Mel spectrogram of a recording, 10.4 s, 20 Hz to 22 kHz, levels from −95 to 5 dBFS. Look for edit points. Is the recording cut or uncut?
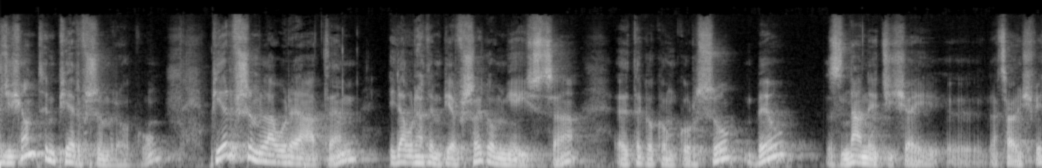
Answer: uncut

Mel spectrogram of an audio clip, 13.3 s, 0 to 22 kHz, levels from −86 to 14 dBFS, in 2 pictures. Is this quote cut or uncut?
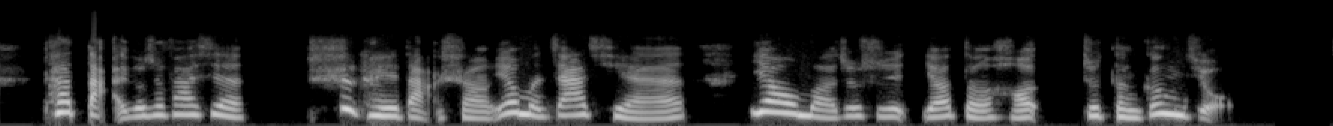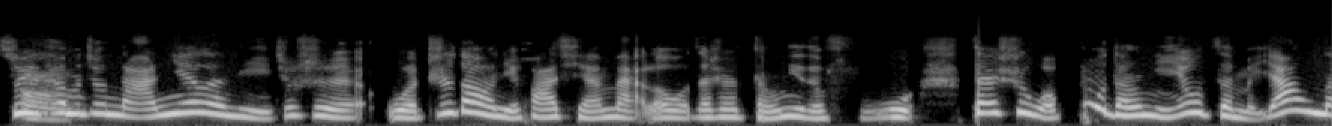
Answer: cut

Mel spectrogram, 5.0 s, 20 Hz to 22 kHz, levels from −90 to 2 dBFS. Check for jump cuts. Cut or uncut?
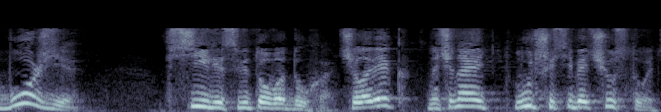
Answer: cut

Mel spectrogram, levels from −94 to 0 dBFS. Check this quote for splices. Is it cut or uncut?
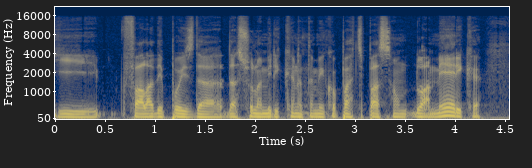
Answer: cut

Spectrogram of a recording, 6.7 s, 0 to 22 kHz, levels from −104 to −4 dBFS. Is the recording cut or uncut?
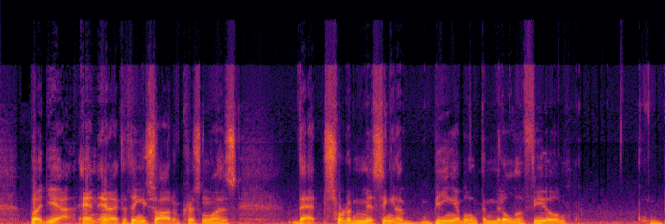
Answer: cut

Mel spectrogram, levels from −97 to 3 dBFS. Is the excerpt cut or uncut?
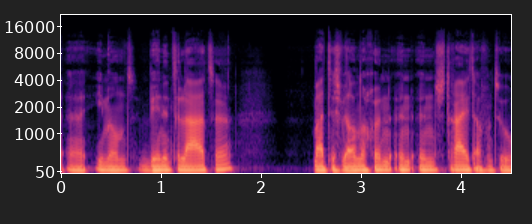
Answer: uncut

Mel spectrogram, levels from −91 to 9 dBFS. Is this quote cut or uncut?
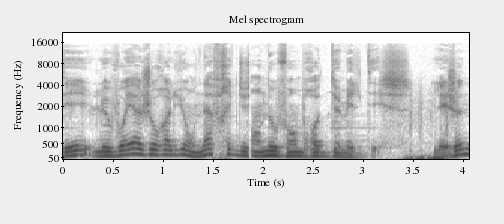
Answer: cut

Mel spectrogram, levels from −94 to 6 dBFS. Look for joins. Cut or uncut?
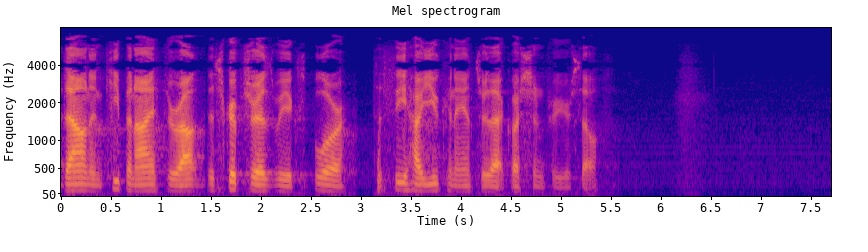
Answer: cut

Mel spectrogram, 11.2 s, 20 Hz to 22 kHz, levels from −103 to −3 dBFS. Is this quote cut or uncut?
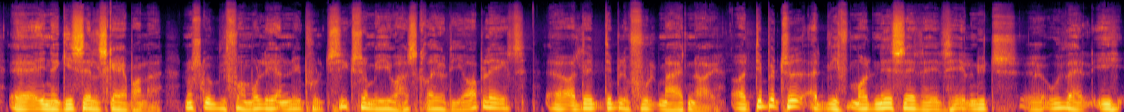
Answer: cut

